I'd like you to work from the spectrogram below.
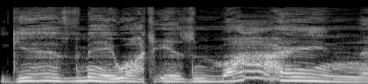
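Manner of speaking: high, very slow, wailing creature; demanding monster voice. A narrator's reading. Demon demanding its due from the priest. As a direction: drag out the demand like a beast.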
